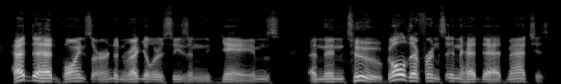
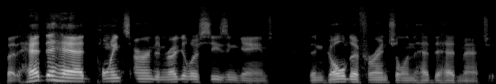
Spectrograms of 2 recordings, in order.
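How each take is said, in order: First: It is read in a put-on reading voice. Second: It is said in his normal speaking voice.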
